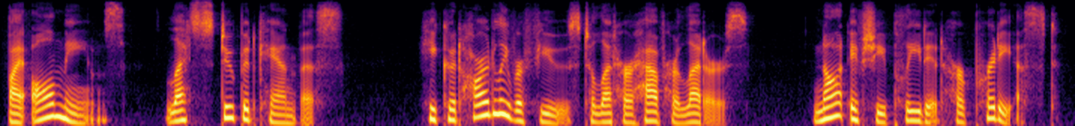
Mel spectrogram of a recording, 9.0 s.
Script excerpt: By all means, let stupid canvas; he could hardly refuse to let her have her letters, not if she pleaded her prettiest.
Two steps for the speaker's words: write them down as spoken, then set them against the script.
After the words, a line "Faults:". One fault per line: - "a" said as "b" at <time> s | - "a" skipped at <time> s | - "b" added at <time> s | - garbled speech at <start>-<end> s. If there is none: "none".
By all means, let stupid canvas; he could hardly refuse to let her have her letters, not if she pleaded her prettiest.
Faults:
none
